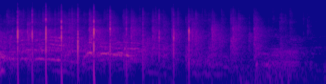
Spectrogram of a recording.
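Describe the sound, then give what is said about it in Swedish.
A few people clap briefly at the end of a Radio Totalnormal broadcast, applauding the day's technician: sharp individual claps in a loose, uneven rhythm that thins out and fades to quiet after a few seconds. “Stor applåd!”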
